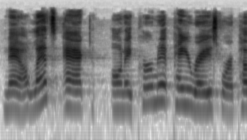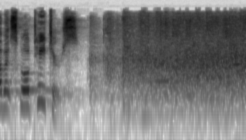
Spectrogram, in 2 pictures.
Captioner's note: applause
